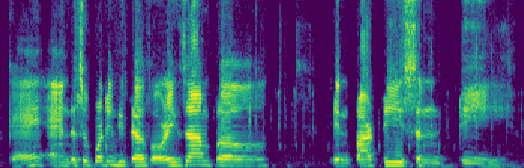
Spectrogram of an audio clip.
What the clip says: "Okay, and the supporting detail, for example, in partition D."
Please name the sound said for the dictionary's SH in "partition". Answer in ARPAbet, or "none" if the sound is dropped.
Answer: S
